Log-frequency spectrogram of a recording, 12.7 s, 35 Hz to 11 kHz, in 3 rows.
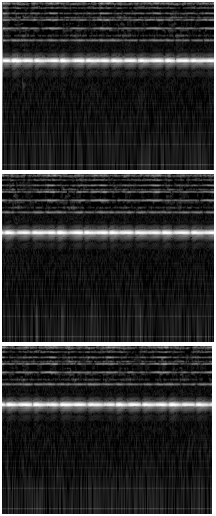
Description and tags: Wine glass, tuned with water, rubbed with wet finger in a circular motion to produce sustained tone. Recorded with Olympus LS-10 (no zoom) in a small reverberating bathroom, edited in Audacity to make a seamless loop. The whole pack intended to be used as a virtual instrument.
Note F#6 (Root note C5, 440Hz).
